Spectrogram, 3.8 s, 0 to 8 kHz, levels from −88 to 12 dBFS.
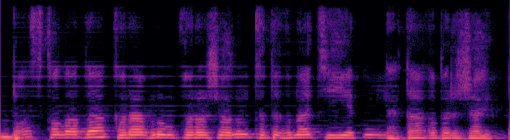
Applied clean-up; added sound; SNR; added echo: neural mask model DeepFilterNet 3.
